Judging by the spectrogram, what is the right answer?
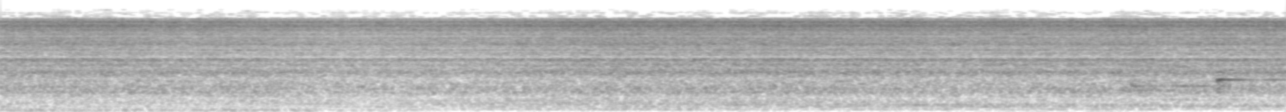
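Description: Steady dark drone of a horror film score: an even hissy wash with a low rumble underneath, with a few short high notes coming in near the end.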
